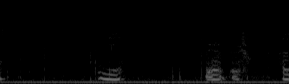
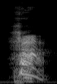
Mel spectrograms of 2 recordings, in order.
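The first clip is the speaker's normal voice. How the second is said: a loud, fake, scornful "Ha"; bitter snort laugh; 8 semitones higher, 18 dB louder than usual. Dad scoffs at Tom with a bitter snort. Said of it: "snorts Dad, but it's not a real laugh".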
